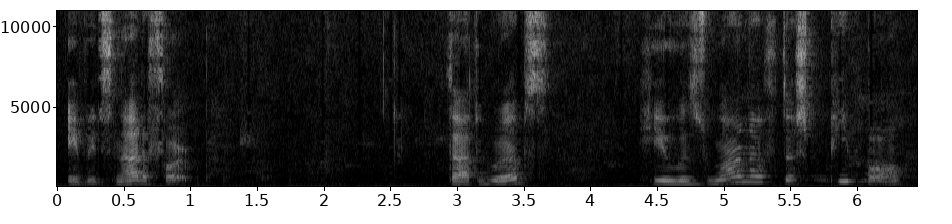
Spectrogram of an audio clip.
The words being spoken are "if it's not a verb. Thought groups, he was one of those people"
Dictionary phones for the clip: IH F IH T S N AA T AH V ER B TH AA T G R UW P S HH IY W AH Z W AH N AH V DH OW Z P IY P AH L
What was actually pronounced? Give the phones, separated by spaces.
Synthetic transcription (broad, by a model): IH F IH T S N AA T AH F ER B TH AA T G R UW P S HH IY W AH Z W AH N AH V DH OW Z P IY P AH L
